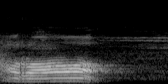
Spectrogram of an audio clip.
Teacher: জিহ্বার আগার পিঠ তার বরাবর উপরে তালের সঙ্গে লাগাইয়া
